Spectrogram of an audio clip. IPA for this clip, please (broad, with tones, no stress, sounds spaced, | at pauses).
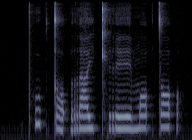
pʰ u˥˩ k̚ t ɔ˨˩ ʔ r a˧ j kʰ r eː˧ m ɔ˦˥ ʔ t ɔ˦˥ ʔ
